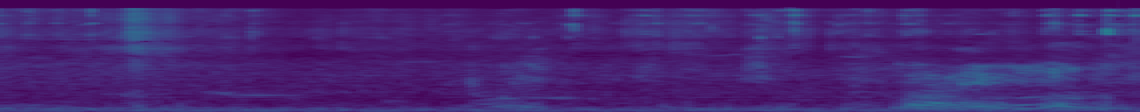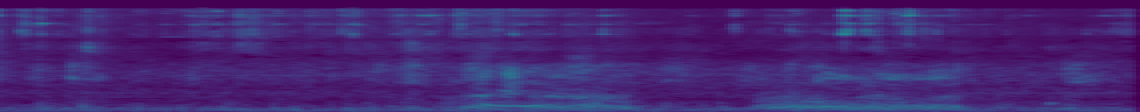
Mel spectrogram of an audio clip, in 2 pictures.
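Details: Irish Wolfhound doing zoomies; three low, rough, growling bursts of about half a second to a second each, spaced a few seconds apart, over quiet background rustle.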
